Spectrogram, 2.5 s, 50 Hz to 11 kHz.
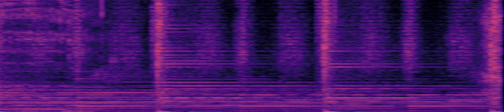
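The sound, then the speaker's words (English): A mellow, half-speed electronic chill-out track at 144 BPM, produced in about two days: sustained synth chords under heavy, evenly spaced drum hits landing slowly in a laid-back groove, with no voices. “I produced it at 144 that's the BPM but I did it as like a chill out half speed”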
